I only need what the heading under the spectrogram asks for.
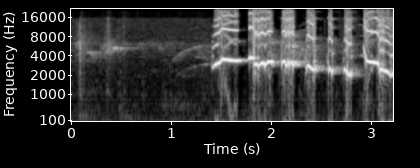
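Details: Provoking song of an oriental magpie-robin, played to get another bird answering: a faint thin whistle, then from mid-clip a loud run of clear, descending whistled notes in quick succession.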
